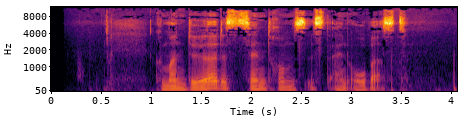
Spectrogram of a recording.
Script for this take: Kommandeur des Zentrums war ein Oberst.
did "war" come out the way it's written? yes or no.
no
